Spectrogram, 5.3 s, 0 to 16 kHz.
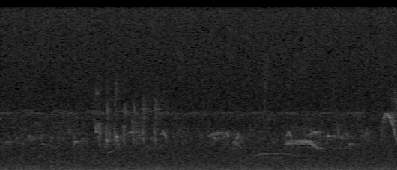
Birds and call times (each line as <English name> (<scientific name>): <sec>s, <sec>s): Speckled Mousebird (Colius striatus): 1.6s
Violet-backed Starling (Cinnyricinclus leucogaster): 4.1s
